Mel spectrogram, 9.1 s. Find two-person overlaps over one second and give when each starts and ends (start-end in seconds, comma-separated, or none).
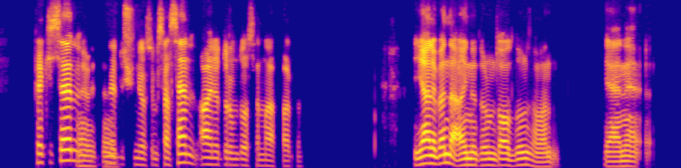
none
